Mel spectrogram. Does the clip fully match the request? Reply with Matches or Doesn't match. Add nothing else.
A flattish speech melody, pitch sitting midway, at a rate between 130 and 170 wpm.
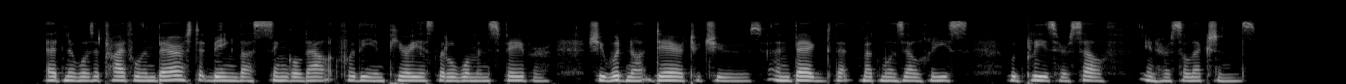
Matches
